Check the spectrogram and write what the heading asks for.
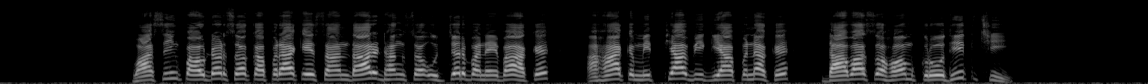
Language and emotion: Maithili, angry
